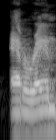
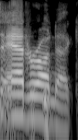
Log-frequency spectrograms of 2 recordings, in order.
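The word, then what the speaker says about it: Adirondack: easy to cook couple adarand dos how do you say that adarand do chairs it right yeah I've never I've never heard it so I just don't no it's Adon neck yeah name it for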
